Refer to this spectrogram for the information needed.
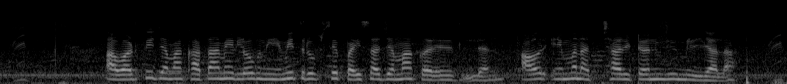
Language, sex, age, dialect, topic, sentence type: Bhojpuri, female, <18, Western, banking, statement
